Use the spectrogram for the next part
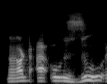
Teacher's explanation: So dal is when your tongue should be coming out and touching the upper two teeth. If the tongue remains inside, that's the most common mistake that people do, and the sound that comes is that of a z. So it is not auzu, not auzu.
